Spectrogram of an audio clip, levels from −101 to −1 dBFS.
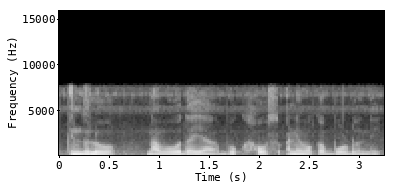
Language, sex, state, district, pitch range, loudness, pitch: Telugu, male, Telangana, Hyderabad, 115-125 Hz, -17 LUFS, 120 Hz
